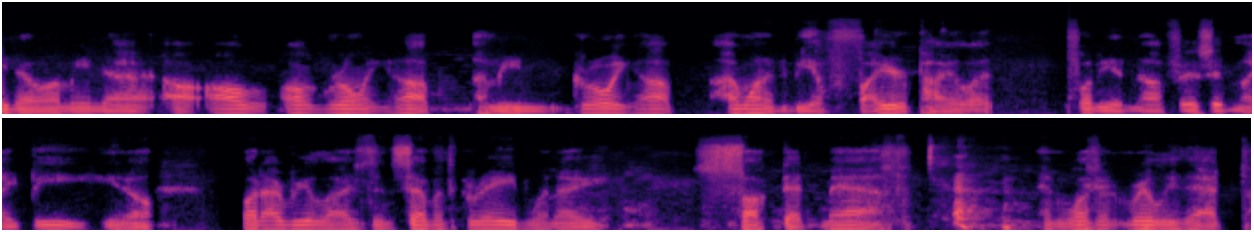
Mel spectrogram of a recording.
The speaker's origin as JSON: {"language": "English", "town": "Niagara-on-the-Lake", "region": "Ontario", "country": "Canada", "tie": "born or raised there", "also_born_or_lived": "Plattsburgh, United States / United Kingdom", "said": "as we were talking about where I grew up here in town of Niagara, but I was born in Plattsburgh, New York."}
